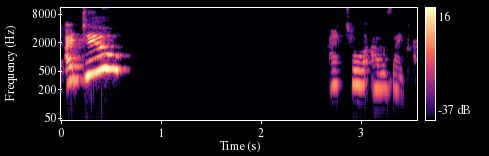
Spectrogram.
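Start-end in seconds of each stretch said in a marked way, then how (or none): 0.1-0.6 high, loud surprised question. Real, not acted. Told by a viewer she looks British, surprised. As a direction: shoot the pitch up in surprise.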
